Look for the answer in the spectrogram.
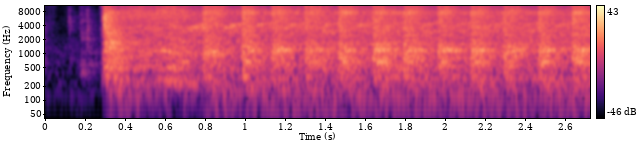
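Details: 1972 Jeep Commando with 2000 Cherokee 4.0 straight six swap, checking fuel flow at the rail during prime: starter spins with even pulses about four a second, never catches; good fuel flow, no spark because the coil pack is unplugged.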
